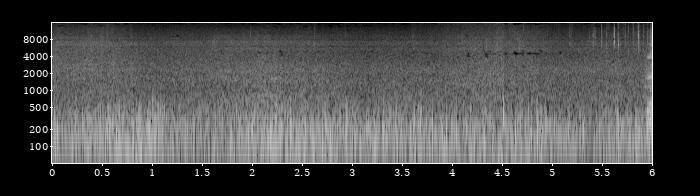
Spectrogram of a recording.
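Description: Steady wind noise buffeting the microphone, mixed with the rush of moving water.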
